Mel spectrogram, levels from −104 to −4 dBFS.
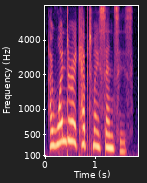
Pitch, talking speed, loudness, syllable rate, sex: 290 Hz, 195 wpm, -14 LUFS, 4.8 syllables/s, female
